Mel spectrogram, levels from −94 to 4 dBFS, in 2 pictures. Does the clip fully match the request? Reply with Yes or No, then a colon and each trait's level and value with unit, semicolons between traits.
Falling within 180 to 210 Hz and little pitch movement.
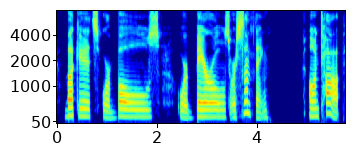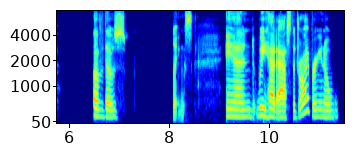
Yes: high, 190 Hz; narrow, 1.7 semitones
